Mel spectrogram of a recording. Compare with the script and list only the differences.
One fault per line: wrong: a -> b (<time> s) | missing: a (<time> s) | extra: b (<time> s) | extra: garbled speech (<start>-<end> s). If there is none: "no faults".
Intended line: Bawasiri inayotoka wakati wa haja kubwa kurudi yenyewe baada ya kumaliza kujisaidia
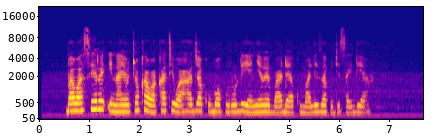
no faults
